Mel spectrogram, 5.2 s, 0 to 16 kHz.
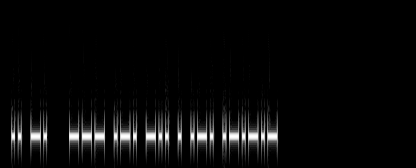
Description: Morse code, heard as a keyed tone, about 32 wpm, 700 Hz. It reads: IN ORDER.
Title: Sentences from Top 1000 Words - Review Part 2 - 30wpm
